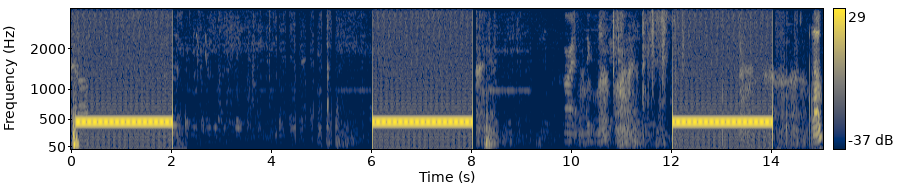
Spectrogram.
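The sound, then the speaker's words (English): A telephone ringing tone after dialing: three long, steady, mid-pitched tones, each about two seconds, separated by longer gaps filled with faint low noise. “One second, I just hit dial.”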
